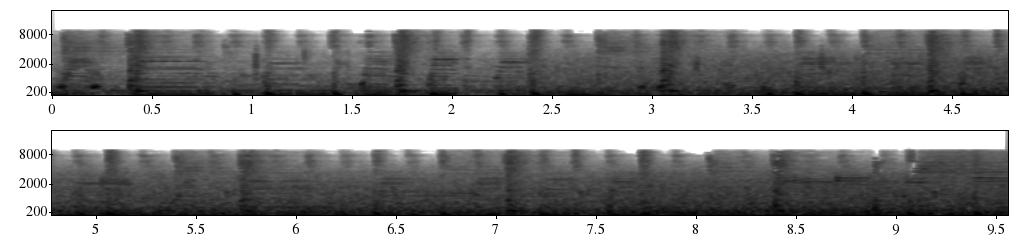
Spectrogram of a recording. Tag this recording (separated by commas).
Music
